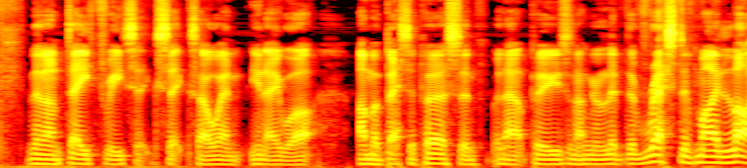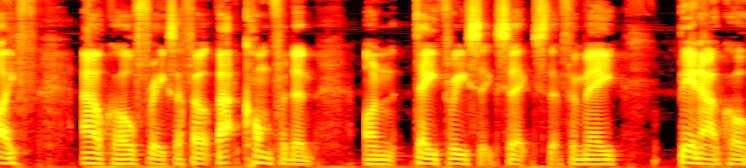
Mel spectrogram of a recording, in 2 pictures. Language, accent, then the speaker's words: English; Birmingham, West Midlands, United Kingdom; now in Liverpool, United Kingdom; I'm originally from Birmingham, now live in Liverpool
